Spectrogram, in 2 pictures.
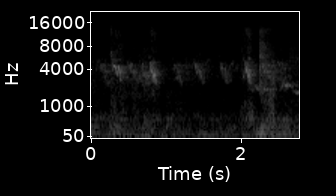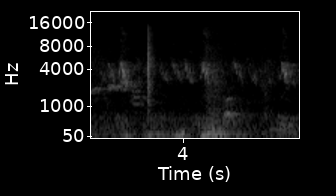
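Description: Small birds chirping in a quick, steady series of short high notes, with a single sharp click a little past halfway and a few dull knocks soon after.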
